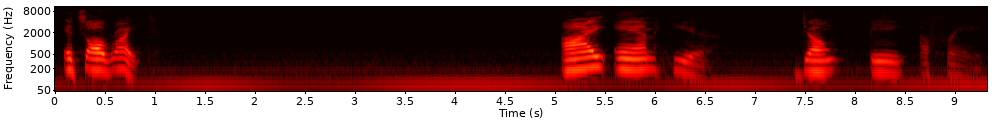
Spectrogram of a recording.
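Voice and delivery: slow, low, soft reassurance; calm Jesus. Acted. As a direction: soothe gently, leaving space between words. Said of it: "calmness in his voice".

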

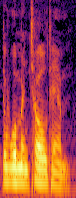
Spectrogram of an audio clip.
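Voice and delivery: normal talking voice

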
